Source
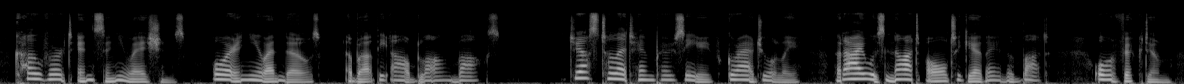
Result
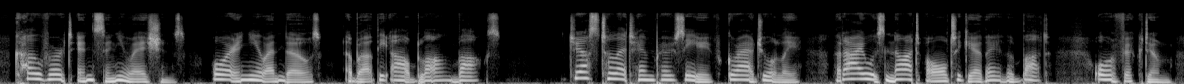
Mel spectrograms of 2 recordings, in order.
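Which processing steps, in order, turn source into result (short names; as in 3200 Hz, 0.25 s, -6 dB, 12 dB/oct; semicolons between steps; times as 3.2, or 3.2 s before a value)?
1.79–2.84 low-pass opened by the level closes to 2100 Hz, open at -18 dBFS; maximiser +18.5 dB; gain -4.5 dB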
